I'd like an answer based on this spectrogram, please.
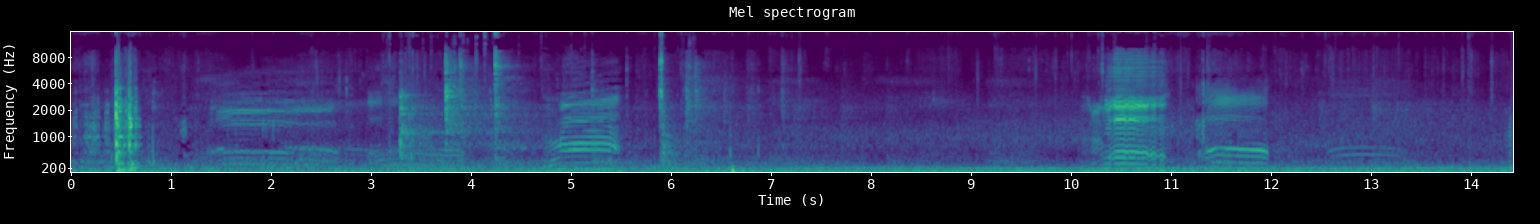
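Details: Bleats of newborn lambs come in scattered bursts: short, quavering cries separated by pauses, over a constant low droning hum and a few sharp knocks.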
